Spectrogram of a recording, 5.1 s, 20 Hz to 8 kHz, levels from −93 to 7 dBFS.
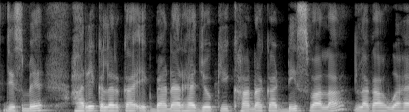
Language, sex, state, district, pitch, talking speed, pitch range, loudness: Hindi, male, Jharkhand, Deoghar, 135 Hz, 185 wpm, 135-140 Hz, -16 LUFS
